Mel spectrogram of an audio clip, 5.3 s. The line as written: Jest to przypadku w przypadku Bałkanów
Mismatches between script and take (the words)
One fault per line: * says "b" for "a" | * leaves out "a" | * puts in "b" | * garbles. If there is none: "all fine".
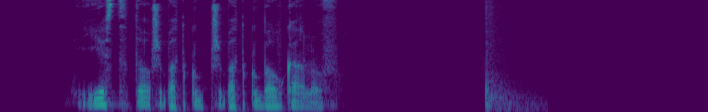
all fine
